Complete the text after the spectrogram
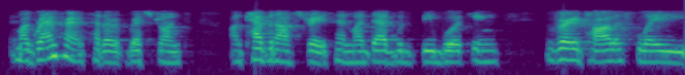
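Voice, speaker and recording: In an Australian accent, a woman talks at a fairly low pitch. Her pace is fairly slow and her pitch variation ordinary. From Australia, Darwin (Northern Territory). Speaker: skincare business founder. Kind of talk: interview.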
